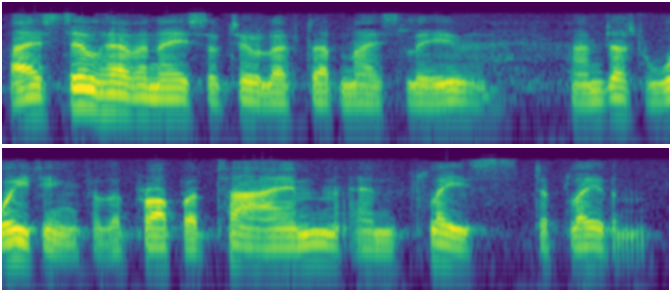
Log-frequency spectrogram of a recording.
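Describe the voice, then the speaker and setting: A calm, dogged gentleman in a vintage radio serial. His voice is deep and assured. The recording is dull with age. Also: a little slow. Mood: reassuring. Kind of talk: 1940s radio soap acting.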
